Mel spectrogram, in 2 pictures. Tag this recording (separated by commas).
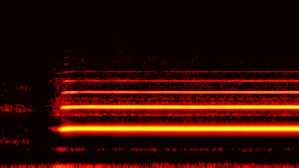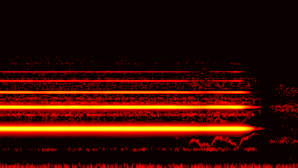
Musical instrument, Music, Wind instrument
